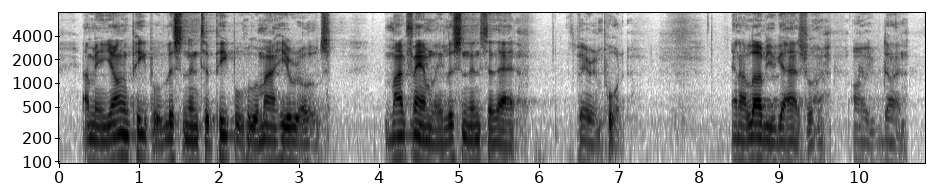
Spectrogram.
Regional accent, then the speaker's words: Mississippi, United States; And, you know, they got a ragweed here that I grew up with in Mississippi.

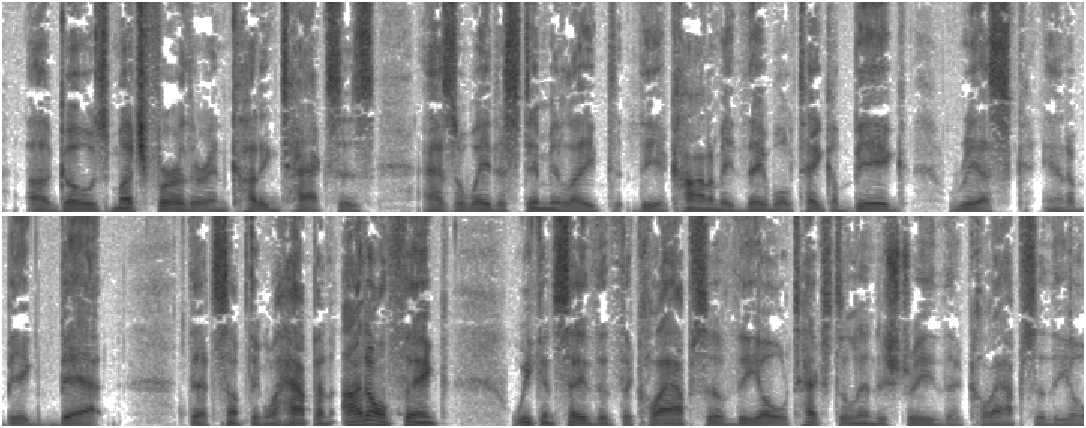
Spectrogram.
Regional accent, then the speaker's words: Louisiana, United States; I grew up in Louisiana. Much of the time I was growing up, Russell Long was the United States Senator's chair of the Finance Committee

